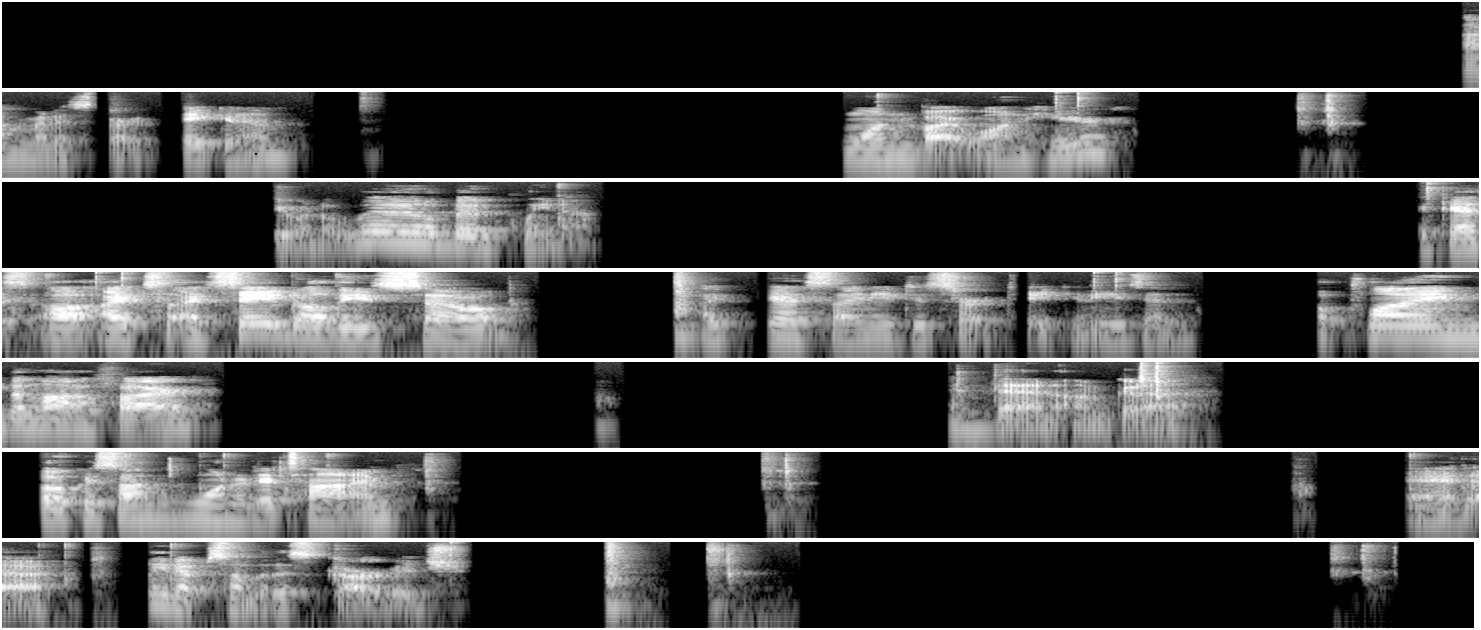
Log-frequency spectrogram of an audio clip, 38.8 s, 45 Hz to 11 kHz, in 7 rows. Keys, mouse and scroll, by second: 0.5-0.8 scroll down 1, 0.9 middle click, 0.9 middle click, 6.7 click, 7.9-8.5 scroll up 1, 8.6 middle click, 9.5 click, 9.8 middle click, 10.3 a, 10.7 middle click, 13.5 click, 15.9 middle click, 16.3 click, 16.6 middle click, 16.9 click, 17.6 middle click, 20.7 click, 21.1 middle click, 23.0 click, 24.5 middle click, 24.8 shift+middle click, 25.1 scroll up 1, 26.9 middle click, 27.4 scroll up 1, 27.8 middle click, 28.4 shift+middle click, 28.7 middle click, 28.8 middle click, 29.1 1, 29.4 middle click, 30.5 Tab, 30.9 middle click, 31.2 shift+middle click, 31.6 middle click, 31.6 middle click, 32.1 scroll up 1, 32.8 middle click, 33.1 shift+scroll up 1, 33.3 shift+middle click, 33.6 middle click, 33.7 middle click, 34.0 scroll up 1, 34.8 click, 35.8 x, 37.4 click, 38.2 ctrl+z.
